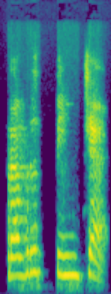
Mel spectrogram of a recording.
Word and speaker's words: प्रवृत्तिश्च: So Brutu, Pravru, that please avoid that full ru pronouncing. In wherever the shloka, the ru pronunciation is coming, please pronounce Pravrutincha, not Pravrutincha. So ru not to come, vru, only vru.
